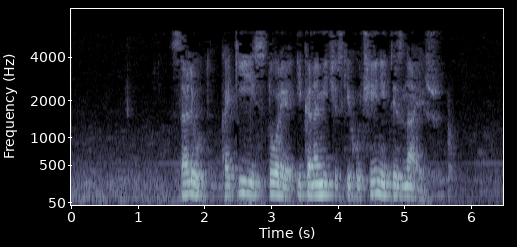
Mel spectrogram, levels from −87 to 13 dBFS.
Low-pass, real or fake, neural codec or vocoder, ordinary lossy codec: 7.2 kHz; real; none; MP3, 24 kbps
